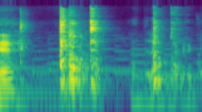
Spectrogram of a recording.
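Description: A metal spoon clinking against an aluminium saucepan of milky tea. There are several sharp clinks, the loudest about half a second in and again around a second and a half in.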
